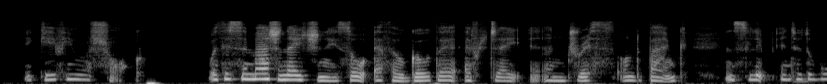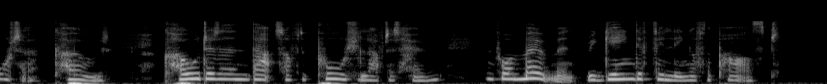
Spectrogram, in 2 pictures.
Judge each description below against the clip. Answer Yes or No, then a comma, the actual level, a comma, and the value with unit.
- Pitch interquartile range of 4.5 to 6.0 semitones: Yes, average, 4.9 semitones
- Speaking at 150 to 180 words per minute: Yes, average, 165 wpm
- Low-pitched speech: No, high, 215 Hz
